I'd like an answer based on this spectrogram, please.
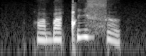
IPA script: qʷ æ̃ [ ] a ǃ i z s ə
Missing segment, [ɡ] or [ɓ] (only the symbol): ɓ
